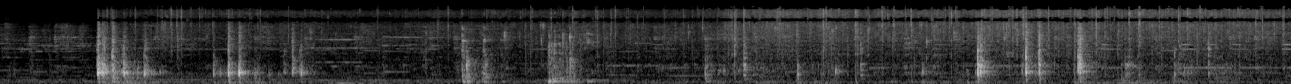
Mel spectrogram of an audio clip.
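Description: Sliced red onion going into hot oil and garlic in a nonstick wok, with a sudden start of sizzling about a second in. The sizzle then carries on steadily, with knocks and scrapes from a wooden spatula stirring the onions.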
